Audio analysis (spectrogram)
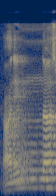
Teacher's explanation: عن الناس میں ادغام شمسی ہے، اب اس میں الف لام نہیں پڑھا جائے گا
